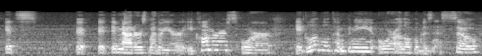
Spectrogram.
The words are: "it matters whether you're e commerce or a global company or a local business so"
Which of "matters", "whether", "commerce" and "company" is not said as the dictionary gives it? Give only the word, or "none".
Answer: none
